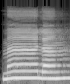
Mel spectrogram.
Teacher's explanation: ma Mad Thobi'i dahiri sebab ada Alif yang sebelumnya berbaris fathah maka huruf mim panjang dua harakat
